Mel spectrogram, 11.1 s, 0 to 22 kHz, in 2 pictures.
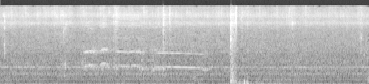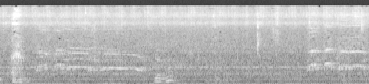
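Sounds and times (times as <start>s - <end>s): rooster crowing: 1.2s - 3.4s, 5.7s - 8.0s, 10.1s - 11.0s.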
